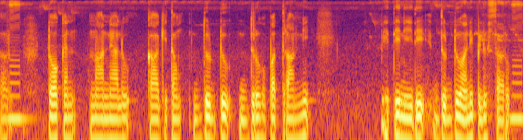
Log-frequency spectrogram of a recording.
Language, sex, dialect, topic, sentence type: Telugu, male, Southern, banking, statement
